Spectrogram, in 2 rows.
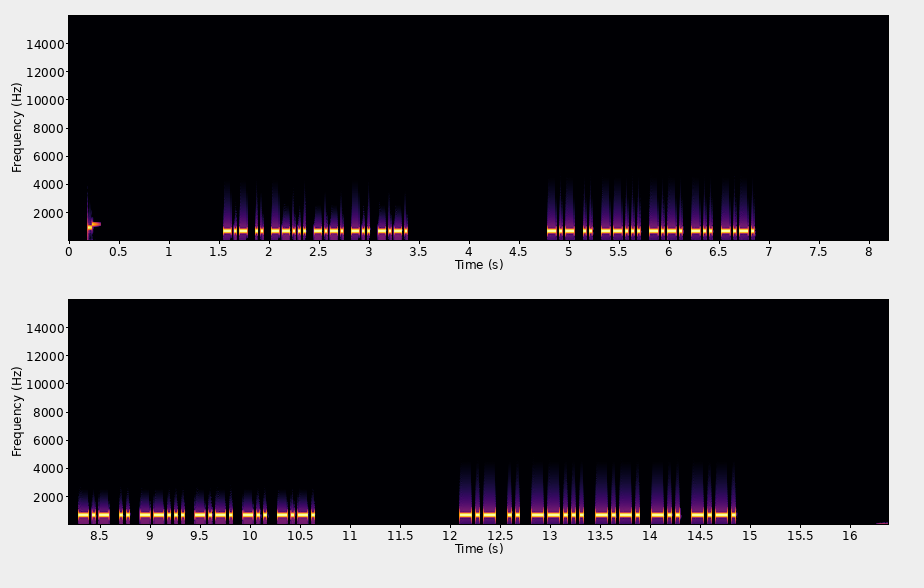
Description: Morse code, heard as a keyed tone, about 36 wpm, 700 Hz. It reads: KI7CDC KI7CDC KI7CDC KI7CDC
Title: Speed Racing - USA 2x3 Call Signs 30wpm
